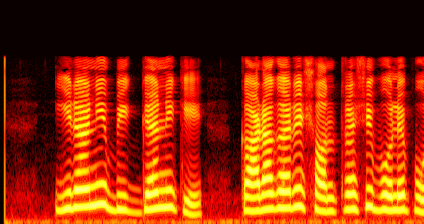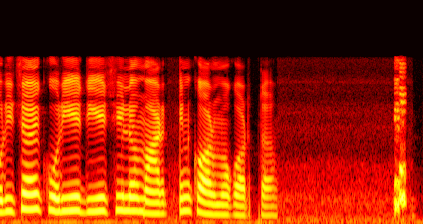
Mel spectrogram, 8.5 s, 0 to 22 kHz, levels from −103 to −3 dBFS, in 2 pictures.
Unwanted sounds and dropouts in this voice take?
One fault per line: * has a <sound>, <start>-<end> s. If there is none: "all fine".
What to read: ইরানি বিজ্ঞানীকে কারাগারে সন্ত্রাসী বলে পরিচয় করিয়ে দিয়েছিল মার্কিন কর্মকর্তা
* has a dropout, 5.9-6.0 s
* has a laugh, 8.2-8.3 s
